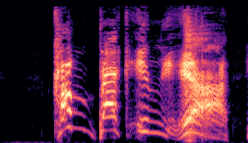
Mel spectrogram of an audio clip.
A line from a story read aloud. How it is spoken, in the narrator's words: bellowed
